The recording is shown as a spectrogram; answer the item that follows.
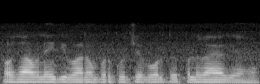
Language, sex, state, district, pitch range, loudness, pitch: Hindi, male, Chandigarh, Chandigarh, 110-115 Hz, -17 LUFS, 110 Hz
